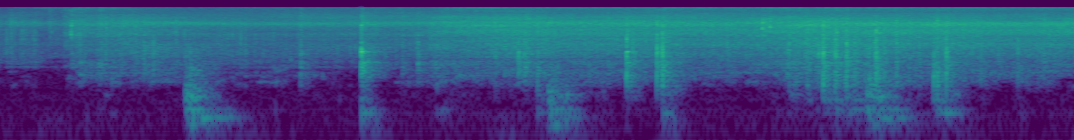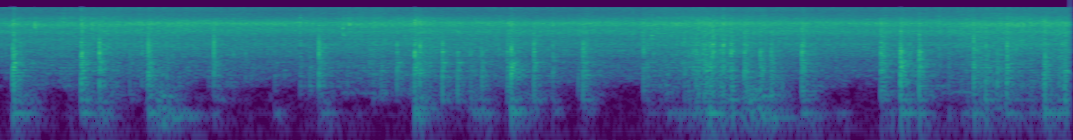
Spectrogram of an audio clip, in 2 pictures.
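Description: Pieces of dried salted fish laid one by one into a hot pan, sizzling. The sizzle starts faint and builds, growing louder as more pieces go in, with many small sharp clicks through it.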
